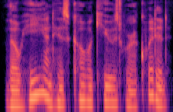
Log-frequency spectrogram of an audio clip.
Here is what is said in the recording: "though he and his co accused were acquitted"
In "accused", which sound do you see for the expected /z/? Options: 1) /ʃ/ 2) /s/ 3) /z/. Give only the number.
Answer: 3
